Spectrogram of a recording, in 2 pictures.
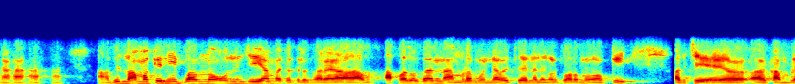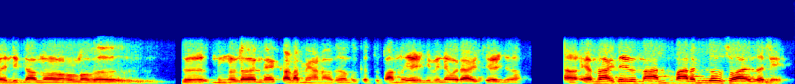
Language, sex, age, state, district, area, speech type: Malayalam, male, 45-60, Kerala, Pathanamthitta, rural, conversation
